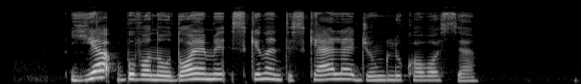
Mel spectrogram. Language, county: Lithuanian, Vilnius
